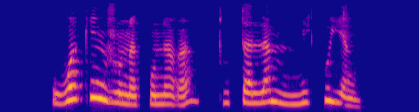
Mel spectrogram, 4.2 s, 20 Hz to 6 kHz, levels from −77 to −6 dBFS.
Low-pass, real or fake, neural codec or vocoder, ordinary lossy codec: 5.4 kHz; real; none; MP3, 48 kbps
